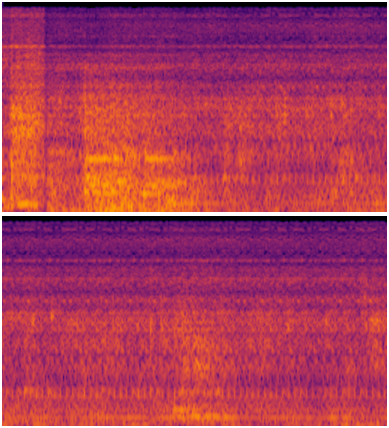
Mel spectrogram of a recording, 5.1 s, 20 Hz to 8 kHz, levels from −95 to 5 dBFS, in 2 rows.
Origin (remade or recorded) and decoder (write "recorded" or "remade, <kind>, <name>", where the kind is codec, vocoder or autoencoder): remade, autoencoder, DAC-VAE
